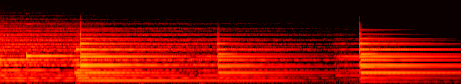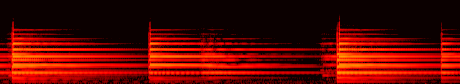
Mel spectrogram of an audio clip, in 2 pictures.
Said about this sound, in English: Church bells here? I've got to ring those bells.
